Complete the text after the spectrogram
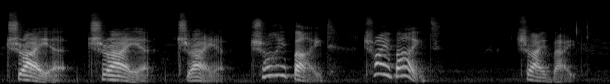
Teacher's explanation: When a vowel sound comes after a vowel sound, it becomes y.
